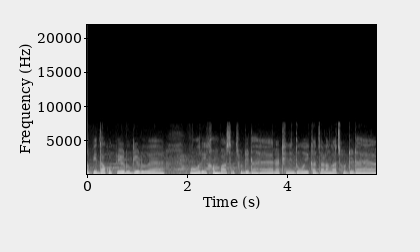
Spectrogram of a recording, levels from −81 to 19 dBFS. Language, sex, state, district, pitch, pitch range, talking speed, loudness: Marwari, female, Rajasthan, Nagaur, 210 Hz, 205-220 Hz, 125 wpm, -13 LUFS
